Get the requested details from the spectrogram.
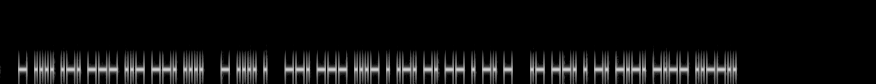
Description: Morse code, heard as a keyed tone, about 44 wpm, 700 Hz. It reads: THROUGH THE GOVERNMENT AGENCY?
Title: Sentences from Top 1300 Words 45wpm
